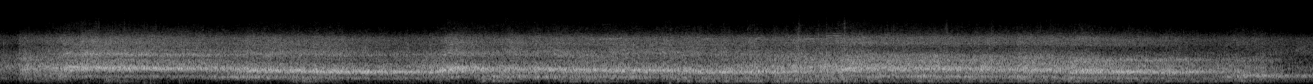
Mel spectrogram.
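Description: A huge stadium crowd of football supporters sings the chant 'Não Se Compara' in unison, a dense, sustained roar of voices with steady melodic swells, loud and continuous throughout without any single voice standing out.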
